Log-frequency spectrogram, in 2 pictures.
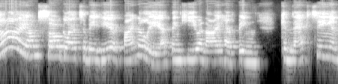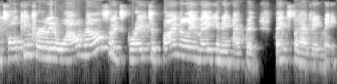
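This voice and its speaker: With a Brazilian accent, a high-pitched woman talks at a moderate pace, her intonation lively. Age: 40s. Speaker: marketing agency founder. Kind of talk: interview.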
